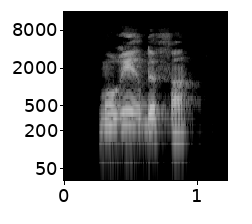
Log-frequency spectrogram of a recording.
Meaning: 1. to starve 2. to be starving, to be ravenous (to be extremely hungry)
- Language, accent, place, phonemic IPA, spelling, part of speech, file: French, France, Lyon, /mu.ʁiʁ də fɛ̃/, mourir de faim, verb, LL-Q150 (fra)-mourir de faim.wav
